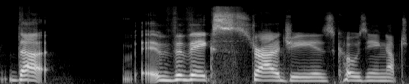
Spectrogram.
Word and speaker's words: Vivek: I guess Trump and Vivek uh rhymes with cake ramaswamy have a bit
